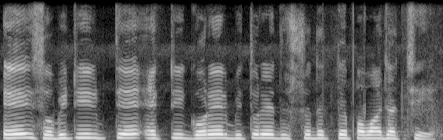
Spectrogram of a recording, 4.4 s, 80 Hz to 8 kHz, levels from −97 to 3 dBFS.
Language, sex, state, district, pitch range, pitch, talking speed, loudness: Bengali, male, Assam, Hailakandi, 195-220 Hz, 210 Hz, 120 wpm, -13 LUFS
